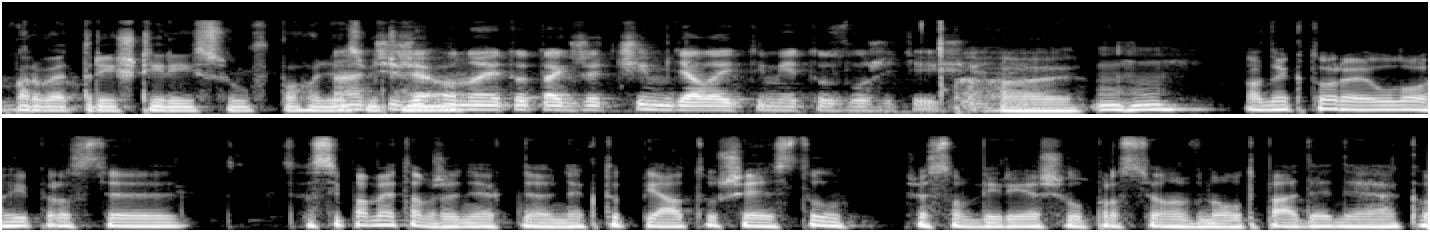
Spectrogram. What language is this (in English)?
Slovak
